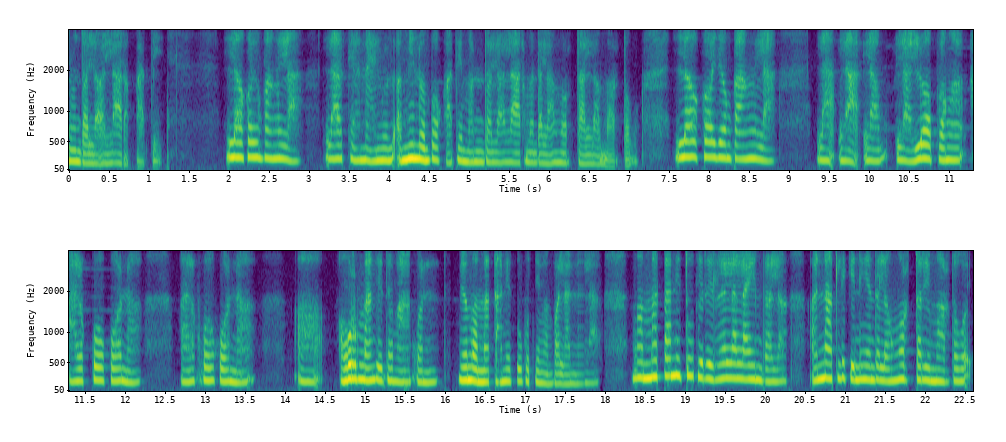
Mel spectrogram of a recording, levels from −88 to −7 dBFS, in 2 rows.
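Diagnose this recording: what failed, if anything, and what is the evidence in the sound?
Repeated packet loss (robotic sound) hits the network stage from 14.76 s to 19.11 s. The speech turns choppy as 16 separate holes open up, adding up to roughly 0.46 s of patched audio, about 11% of that stretch. The longest hole is 76 ms. Each time, the receiver's jitter buffer ran dry and concealment stretched the last received sound until real packets resumed. On a spectrogram, already cut off flat at 4 kHz by the G.711 path, the stretch shows repeated smeared, too-regular harmonic blocks. In the waveform, the envelope looks chopped, with repeated copies of a cycle bridging the holes.

Short concealed packet loss follows right after, also a network fault. Three isolated brief holes fall at 19.89–19.93 s, 19.97–20.01 s and 20.23–20.27 s, each with about 20 ms of missing audio synthesised by the decoder. 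Each one is heard as a small smear or wobble in the speech. On a spectrogram, each shows as a narrow column where the harmonics freeze or blur into noise before the real signal returns. In the waveform, it is a short patched segment followed by a crossfade.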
